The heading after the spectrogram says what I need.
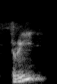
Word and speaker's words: three: nosotros, cuando hablamos español, pronunciamos lo mismo al decir tres y al decir árbol, ¿no? Porque tres es three, árbol es tree, ¿no? Tree, árbol, three, el número 3.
